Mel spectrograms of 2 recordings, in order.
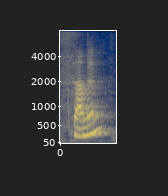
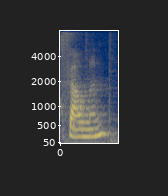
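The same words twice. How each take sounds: First: The L sound is silent. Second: The L sound is pronounced. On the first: The speaker calls it right. "have a silent letter L in them" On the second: The speaker calls it wrong. "not salmon"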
